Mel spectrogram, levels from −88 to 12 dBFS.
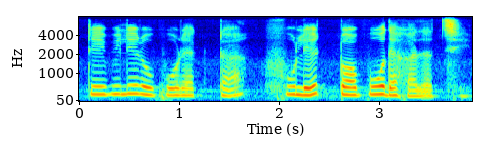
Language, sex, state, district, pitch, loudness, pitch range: Bengali, female, West Bengal, Cooch Behar, 240 Hz, -16 LUFS, 225-265 Hz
